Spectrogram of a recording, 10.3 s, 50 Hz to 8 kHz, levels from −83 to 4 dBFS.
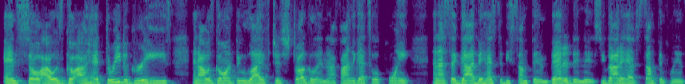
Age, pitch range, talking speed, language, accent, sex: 20-39, 180-210 Hz, 240 wpm, English, American, female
